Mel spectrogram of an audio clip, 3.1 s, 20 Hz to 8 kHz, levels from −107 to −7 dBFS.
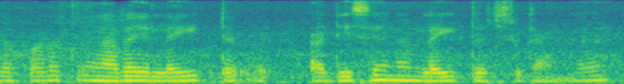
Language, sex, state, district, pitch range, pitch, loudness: Tamil, male, Tamil Nadu, Kanyakumari, 145-155 Hz, 150 Hz, -17 LUFS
